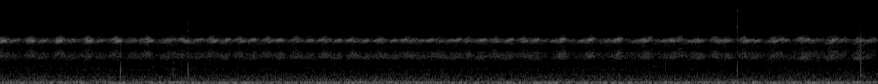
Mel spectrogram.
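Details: Night chorus of frogs in rural Korea before rain, continuous massed croaking in two pulsing bands, a few sharp clicks standing out briefly, low steady rumble beneath.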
